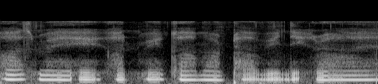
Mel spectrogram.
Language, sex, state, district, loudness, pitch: Hindi, female, Arunachal Pradesh, Papum Pare, -16 LUFS, 210 Hz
